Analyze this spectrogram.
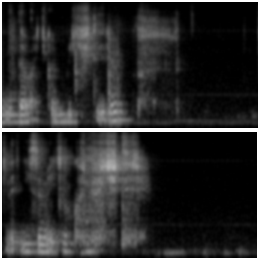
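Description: A boy speaks with animation close to a microphone.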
